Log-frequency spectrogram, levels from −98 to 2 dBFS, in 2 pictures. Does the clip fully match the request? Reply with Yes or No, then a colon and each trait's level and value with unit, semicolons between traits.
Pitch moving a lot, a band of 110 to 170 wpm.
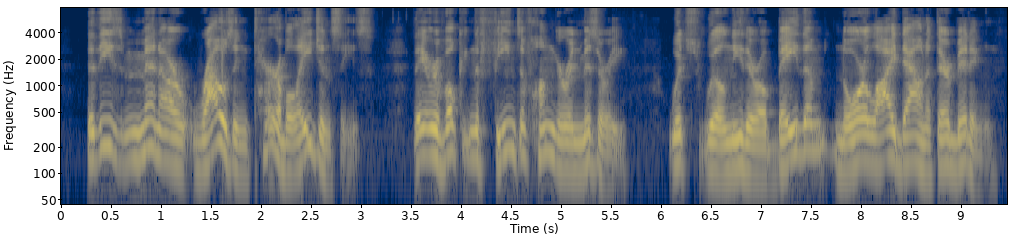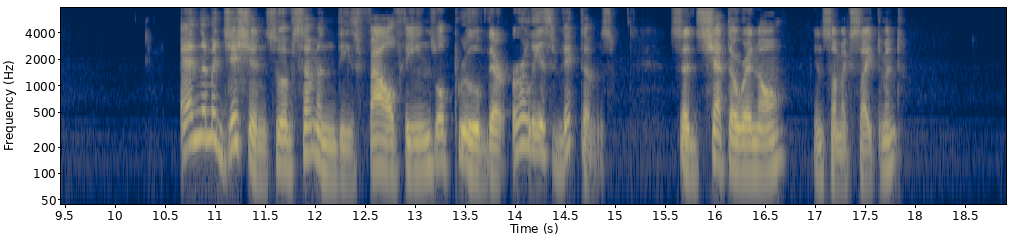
Yes: wide, 6.6 semitones; average, 145 wpm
